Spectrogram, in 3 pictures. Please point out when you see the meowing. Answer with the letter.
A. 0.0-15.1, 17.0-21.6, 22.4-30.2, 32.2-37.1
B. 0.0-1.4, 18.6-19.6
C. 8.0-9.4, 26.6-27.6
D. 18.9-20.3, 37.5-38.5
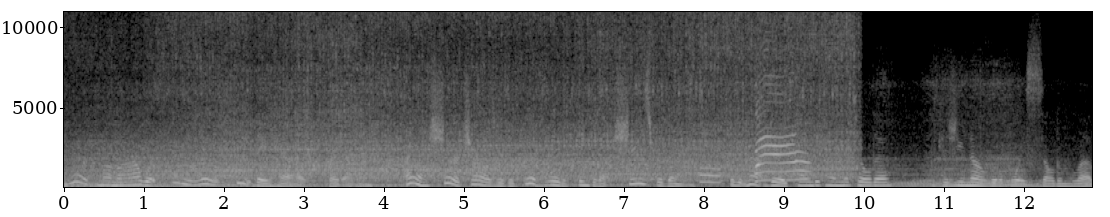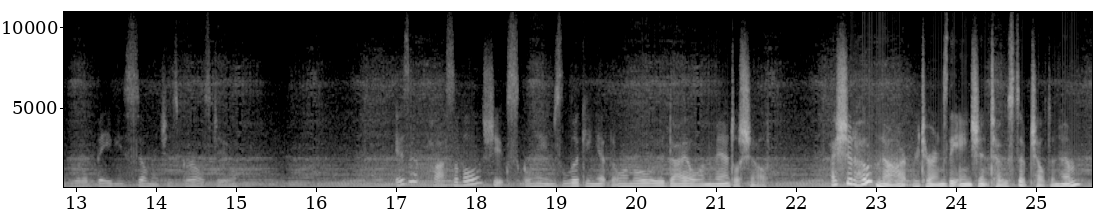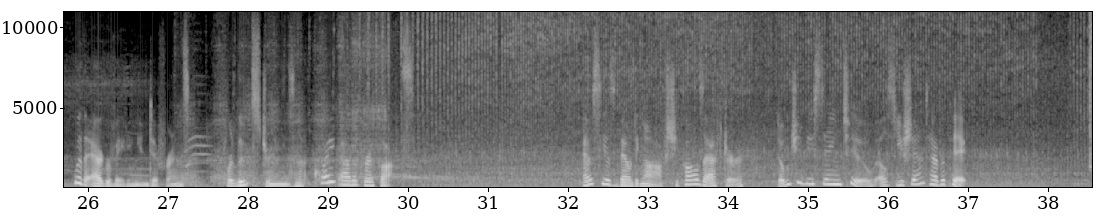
C.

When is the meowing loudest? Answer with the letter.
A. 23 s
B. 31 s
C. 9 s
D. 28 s
C.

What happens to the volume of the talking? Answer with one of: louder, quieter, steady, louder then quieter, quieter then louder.
louder.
